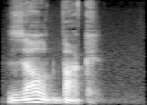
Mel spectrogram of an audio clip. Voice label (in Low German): "Saltback", Platt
